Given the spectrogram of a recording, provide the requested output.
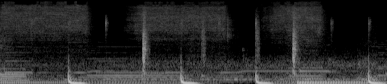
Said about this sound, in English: let me just spray this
